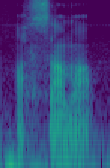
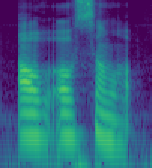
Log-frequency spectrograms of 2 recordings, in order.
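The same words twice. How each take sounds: First: Soft breathy whisper to self; whispered aside. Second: Said in the usual way. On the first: Real, not acted. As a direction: drop to a whisper. Repeats line then whispers it.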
